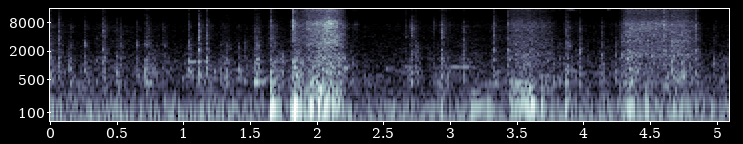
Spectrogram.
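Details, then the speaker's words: Epson L3110 printer with general error, all lights blinking: feed rollers turn with irregular clicks and uneven whirring bursts, as the encoder disk no longer grips and is left behind while the roller spins. "b oh na nakita ko na ang problema guys itong ano niya itong encoder disk hindi na siya dumidikit kaya pag umiikot Ong ano umiikot itong roller naiiwan siya"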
